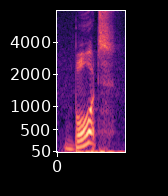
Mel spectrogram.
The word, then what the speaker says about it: bought: Bought, like in sought.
